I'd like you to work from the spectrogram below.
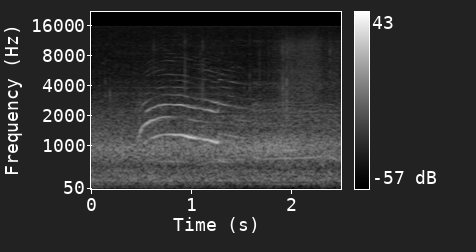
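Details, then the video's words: Garden fight between two angry cats: a single strained yowl that rises then slowly slides downward over about a second, ending abruptly against faint background hiss. "Angry Cats"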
